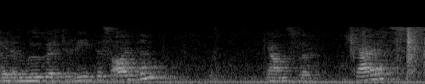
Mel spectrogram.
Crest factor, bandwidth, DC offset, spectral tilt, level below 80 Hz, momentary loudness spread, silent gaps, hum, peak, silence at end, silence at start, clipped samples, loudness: 20 dB; 6 kHz; under 0.1%; -6.5 dB/octave; -52 dBFS; 14 LU; none; none; -14 dBFS; 0 s; 0 s; under 0.1%; -35 LUFS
